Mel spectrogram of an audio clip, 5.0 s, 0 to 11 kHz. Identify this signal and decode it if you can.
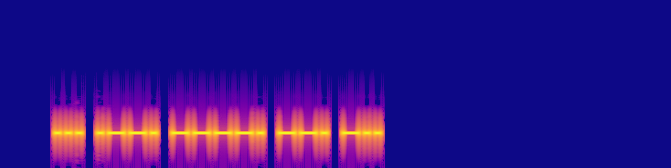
Morse code, heard as a keyed tone, about 30 wpm, 700 Hz. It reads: SP9GD
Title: DXCC-100 Call Signs - 5 Characters - Repeated 3x - 30wpm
